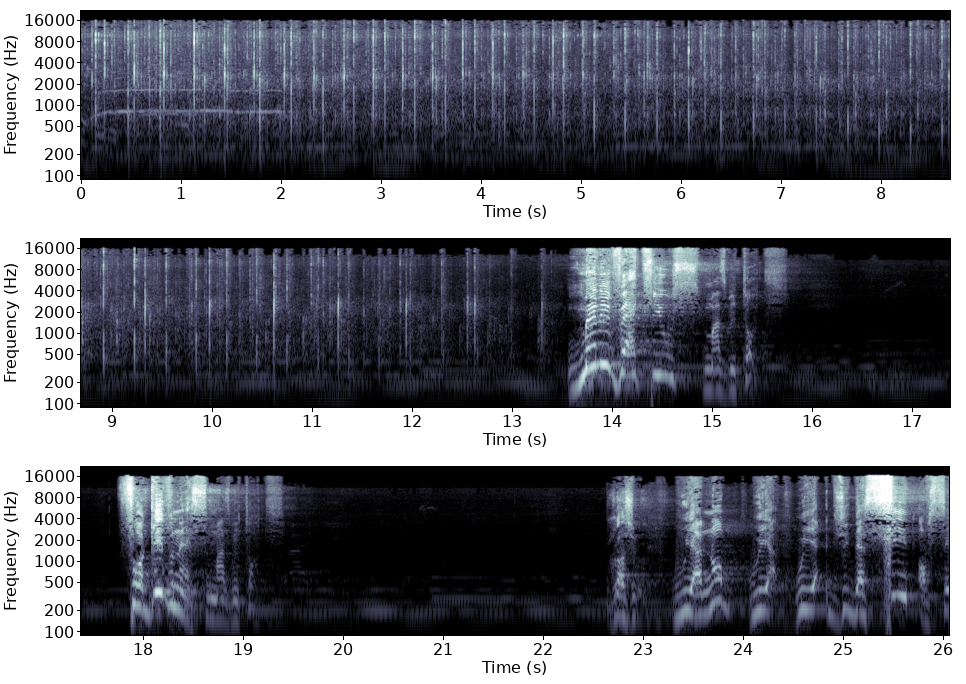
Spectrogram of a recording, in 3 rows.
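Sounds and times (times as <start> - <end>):
audience clapping hands: 0.0 - 14.2
speech: 13.6 - 15.7, 17.9 - 19.4, 22.9 - 26.0.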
